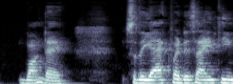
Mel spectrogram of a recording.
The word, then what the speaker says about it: Bondi: Is that Bondi? Is that how you pronounce that? – Yeah. Yeah, it's from the iMac, the iMac color.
